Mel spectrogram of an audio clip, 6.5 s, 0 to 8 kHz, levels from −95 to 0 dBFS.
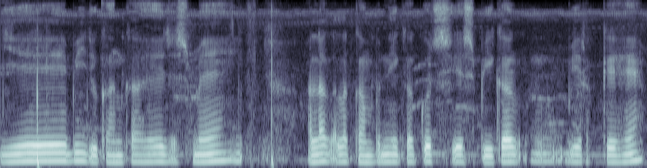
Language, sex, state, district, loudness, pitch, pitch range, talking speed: Hindi, male, Arunachal Pradesh, Longding, -19 LUFS, 130 Hz, 125-135 Hz, 140 wpm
